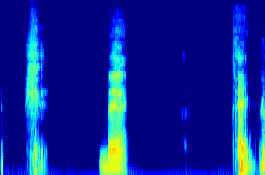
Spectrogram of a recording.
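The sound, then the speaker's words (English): Three quick sneezes from sinus allergies flaring as the sun goes down, each a sharp, breathy burst separated by short silent pauses, the last one followed by a brief extra catch of breath. “Sorry. Bless you.”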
